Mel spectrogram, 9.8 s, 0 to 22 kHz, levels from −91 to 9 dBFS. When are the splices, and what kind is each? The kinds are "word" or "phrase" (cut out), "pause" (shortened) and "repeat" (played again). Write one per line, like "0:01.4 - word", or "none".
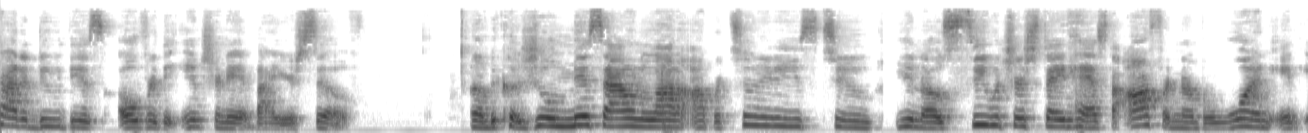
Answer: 0:06.6 - pause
